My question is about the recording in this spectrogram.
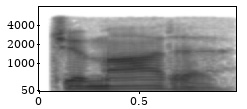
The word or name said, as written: Jumada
